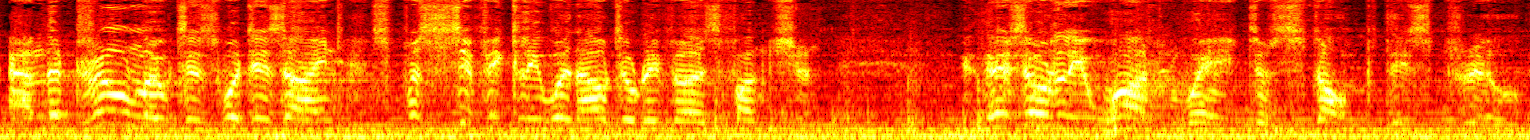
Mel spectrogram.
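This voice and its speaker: An actor playing a desperate captive scientist, earnest and pleading, in an audio drama. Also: male voice, extremely high pitch, moderate pace, over music, rough recording. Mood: grim despair. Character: desperate, despairing male chief scientist held captive.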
